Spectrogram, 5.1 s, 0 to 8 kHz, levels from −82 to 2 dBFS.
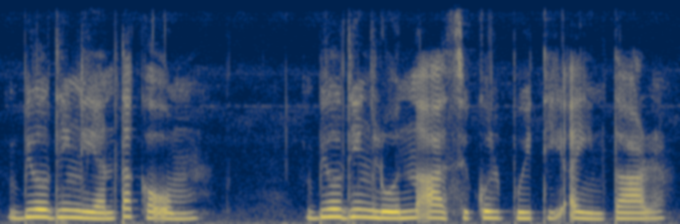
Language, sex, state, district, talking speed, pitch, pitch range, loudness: Mizo, female, Mizoram, Aizawl, 155 wpm, 225 Hz, 215-250 Hz, -14 LUFS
